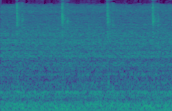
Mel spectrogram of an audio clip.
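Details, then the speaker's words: Diesel forced-air parking heater running on low in an RV: steady low rumble with a faint regular tick about twice a second from the small fuel pump, even and unbroken; heater running normally. "I only have so much brain power. Here's what it sounds running at low speed."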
